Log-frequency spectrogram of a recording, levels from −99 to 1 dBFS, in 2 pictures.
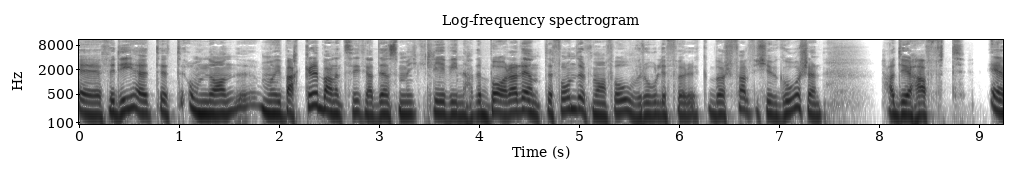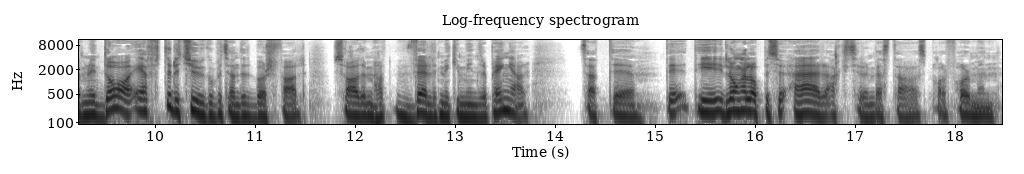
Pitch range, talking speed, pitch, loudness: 150-175 Hz, 200 wpm, 160 Hz, -20 LUFS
